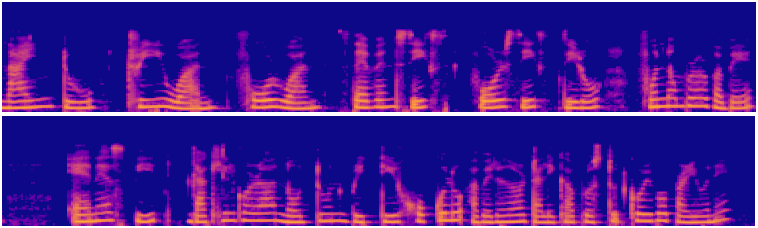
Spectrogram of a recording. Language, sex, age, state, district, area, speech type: Assamese, female, 18-30, Assam, Sonitpur, rural, read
